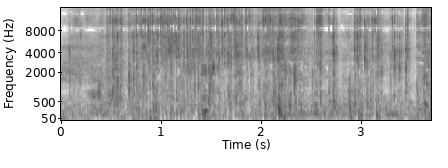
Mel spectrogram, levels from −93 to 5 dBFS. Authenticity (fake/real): real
